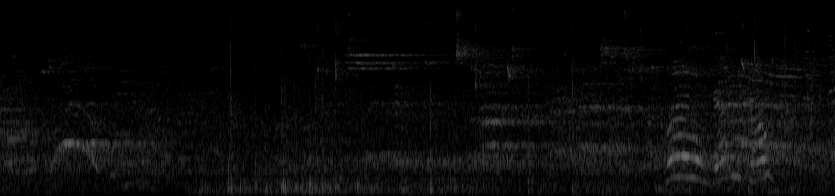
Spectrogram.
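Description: Live sound of a basketball game in a gym: the ball bouncing on the hardwood court, sneakers squeaking, and background voices of players and spectators. The squeaks cluster near the end.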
